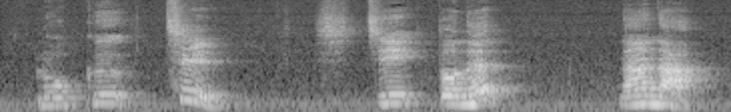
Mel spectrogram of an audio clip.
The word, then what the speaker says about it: なな: 사자를 쓰고 땅지 자를 쓰고 읽으면 시지 지라고 발음하게 돼요 그래서 지보다 나나 쪽을 더 선호한다고 합니다 또 숫자 1과 7을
